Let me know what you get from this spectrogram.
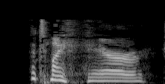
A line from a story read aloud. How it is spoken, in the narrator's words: she said sadly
